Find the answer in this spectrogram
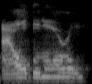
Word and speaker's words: Albemarle: Albemarle, North Carolina. Uh, Albemarle, North Carolina. Am I pronouncing Albemarle? It's a yes, mouthful. Albemarle.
